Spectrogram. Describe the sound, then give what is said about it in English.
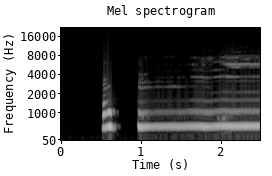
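A person imitates a coyote howling in the distance in a desert: a short yip, then a long, steady howl held for well over a second, clear with no other talk. “There's a coyote in the distance.”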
